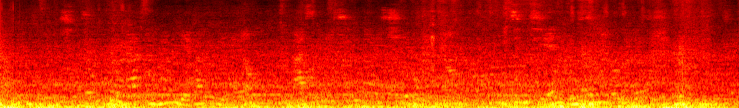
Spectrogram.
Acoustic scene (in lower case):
bus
